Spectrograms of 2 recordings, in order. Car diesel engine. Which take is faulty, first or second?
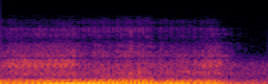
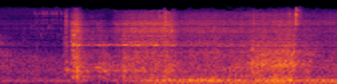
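second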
